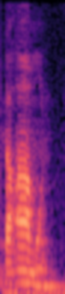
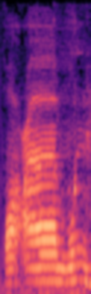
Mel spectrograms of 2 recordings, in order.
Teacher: طا کو پر یعنی موٹا پڑھا جائے گا، طا موٹے حروف میں سے آتا ہے۔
